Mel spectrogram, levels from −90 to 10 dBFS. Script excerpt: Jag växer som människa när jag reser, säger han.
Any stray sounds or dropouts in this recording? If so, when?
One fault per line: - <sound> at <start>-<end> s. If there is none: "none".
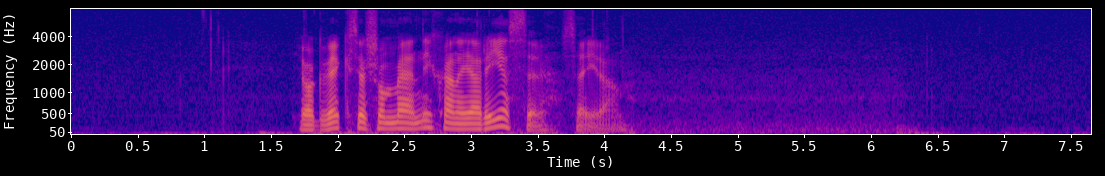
none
